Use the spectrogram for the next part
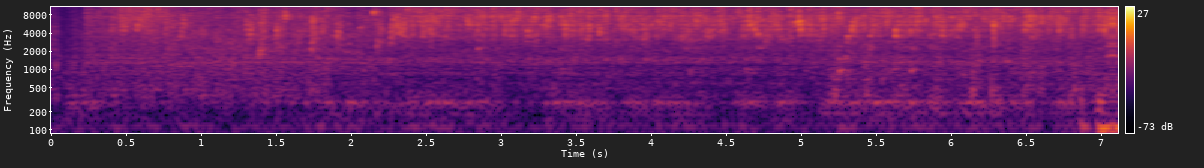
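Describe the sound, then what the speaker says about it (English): Running water from a tap fills the space with a steady, fairly loud hiss and splash before being worked into a shaving brush, continuous throughout with no talking. "when I'm adding water to the brush, I just pick up a few drops with my fingers and add it directly to the center of the brush"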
